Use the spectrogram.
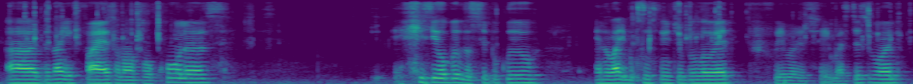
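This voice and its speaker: A man's voice: medium pitch, steady tone, a little fast, mellow, slight background noise. A man reviewing a custom toy car in a casual vlog, rambling and chatty with a slightly congested voice. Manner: rambling and chatty, lots of "like" fillers.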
